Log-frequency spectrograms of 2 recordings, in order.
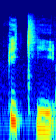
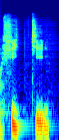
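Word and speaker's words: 匹: For animals, you have piki or hiki. Hiki or piki, depending on the number you are pronouncing. So for example, ippiki, ippiki, ippiki.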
